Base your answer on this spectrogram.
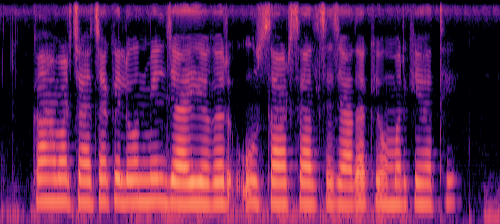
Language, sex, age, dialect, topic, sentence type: Magahi, female, 51-55, Central/Standard, banking, statement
